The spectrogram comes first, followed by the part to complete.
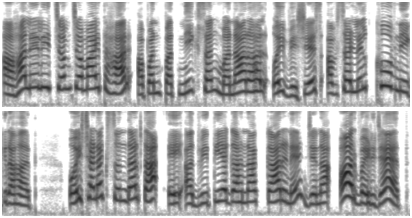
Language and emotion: Maithili, happy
